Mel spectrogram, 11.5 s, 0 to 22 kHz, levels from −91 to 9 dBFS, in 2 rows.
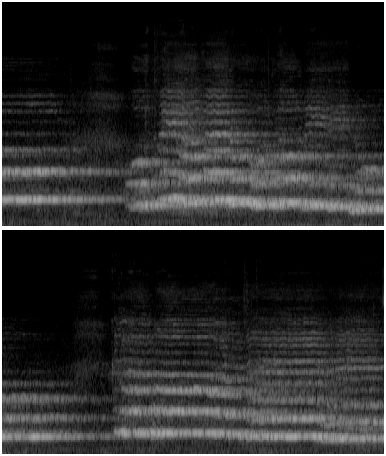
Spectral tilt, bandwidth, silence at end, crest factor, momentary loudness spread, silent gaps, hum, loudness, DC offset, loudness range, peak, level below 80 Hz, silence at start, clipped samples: -5 dB/octave; 13 kHz; 0 s; 16 dB; 14 LU; none; none; -35 LUFS; under 0.1%; 4 LU; -20 dBFS; -72 dBFS; 0 s; under 0.1%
